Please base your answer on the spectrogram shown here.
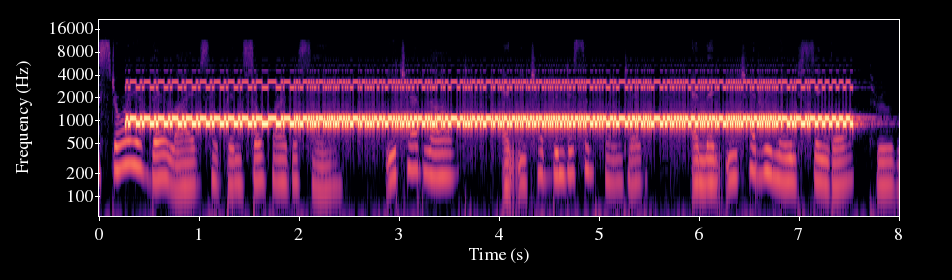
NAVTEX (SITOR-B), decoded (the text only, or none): ESTOS PLATOS SUELEN ACOMPANARSE DE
